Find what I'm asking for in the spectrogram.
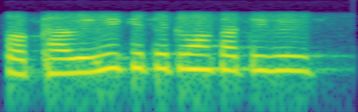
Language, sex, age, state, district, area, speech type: Odia, female, 45-60, Odisha, Boudh, rural, conversation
